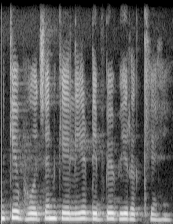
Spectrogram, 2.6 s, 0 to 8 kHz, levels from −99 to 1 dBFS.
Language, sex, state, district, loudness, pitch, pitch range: Hindi, male, Uttar Pradesh, Lucknow, -14 LUFS, 200 Hz, 190-210 Hz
